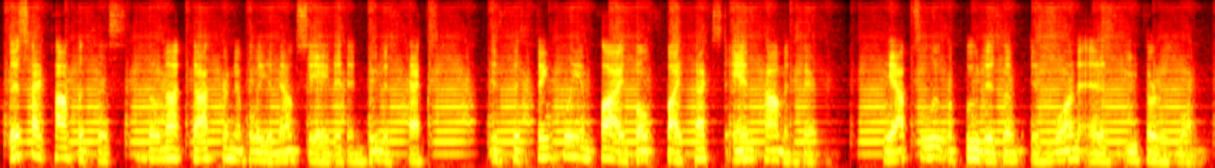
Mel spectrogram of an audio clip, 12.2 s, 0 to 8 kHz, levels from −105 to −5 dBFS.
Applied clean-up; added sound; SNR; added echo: neural mask model RNNoise.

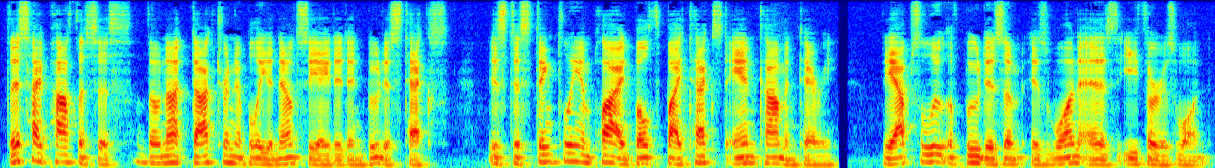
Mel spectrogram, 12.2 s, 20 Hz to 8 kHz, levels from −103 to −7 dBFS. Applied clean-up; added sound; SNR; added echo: none; none; none; none.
